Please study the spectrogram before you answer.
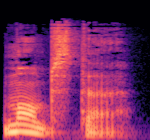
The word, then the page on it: mobster: British English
